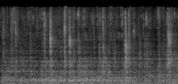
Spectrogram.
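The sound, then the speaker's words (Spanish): A faucet runs with a steady hiss of water, broken by irregular sputtering bursts as the water supply is cut off, moderately loud, with no voices. “¡Ay, no! Otra vez cortaron el agua.”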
